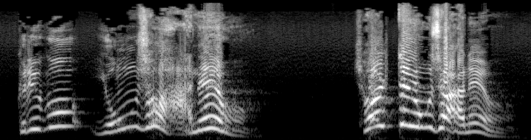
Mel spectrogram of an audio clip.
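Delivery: loud, slow, punching each word; emphatic preaching. Real, not acted. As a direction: hammer home that they never forgive. (크게 또박또박 강조하며)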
